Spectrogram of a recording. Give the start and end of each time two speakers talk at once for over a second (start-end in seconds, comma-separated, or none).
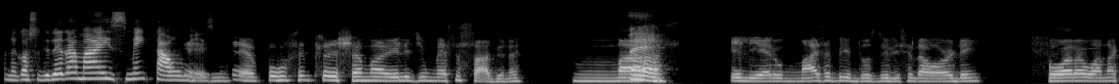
none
